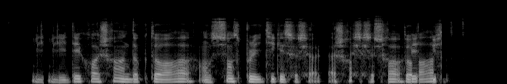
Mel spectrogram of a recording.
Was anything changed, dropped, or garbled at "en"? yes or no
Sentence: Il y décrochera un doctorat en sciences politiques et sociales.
no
